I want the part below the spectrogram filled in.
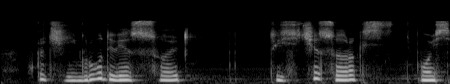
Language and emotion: Russian, neutral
